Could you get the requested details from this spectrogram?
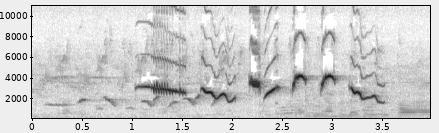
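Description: Oriental magpie-robin singing a rapid run of bright, slurred whistles and chirps, rising and falling, about five notes in two seconds, with faint background voices.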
